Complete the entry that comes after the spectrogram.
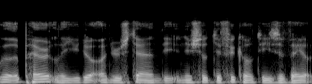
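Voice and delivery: nerdy, know-it-all voice. Responding to another's point, the speaker slips into a Comic Book Guy voice. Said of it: "put on my comic book guy voice".

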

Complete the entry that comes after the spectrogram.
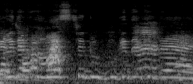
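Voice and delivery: plain

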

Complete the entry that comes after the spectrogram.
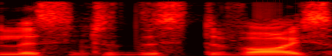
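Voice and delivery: normal talking voice

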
